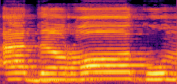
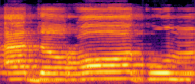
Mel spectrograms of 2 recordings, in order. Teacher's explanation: دال ساکن پر قلقلہ کریں گے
